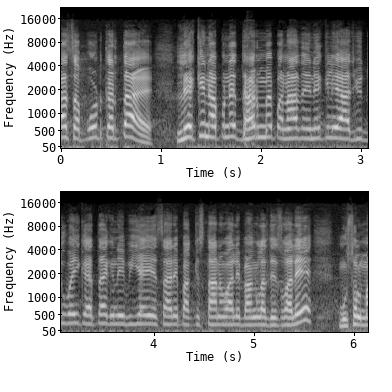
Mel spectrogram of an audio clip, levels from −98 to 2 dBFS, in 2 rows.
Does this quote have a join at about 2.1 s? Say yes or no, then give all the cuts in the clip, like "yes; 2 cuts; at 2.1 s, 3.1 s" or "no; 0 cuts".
no; 0 cuts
